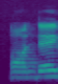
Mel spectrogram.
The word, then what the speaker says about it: Onde: He's like, you don't pronounce the E.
